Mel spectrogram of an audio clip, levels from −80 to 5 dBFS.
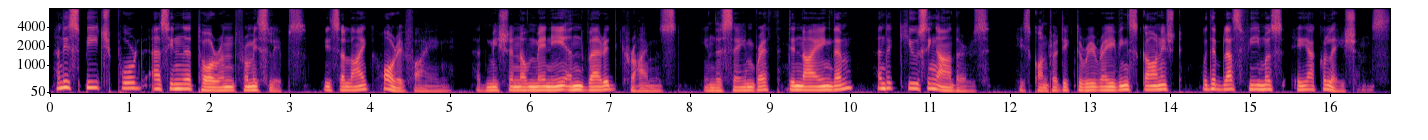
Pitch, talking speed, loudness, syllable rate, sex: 125 Hz, 125 wpm, -18 LUFS, 4.3 syllables/s, male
